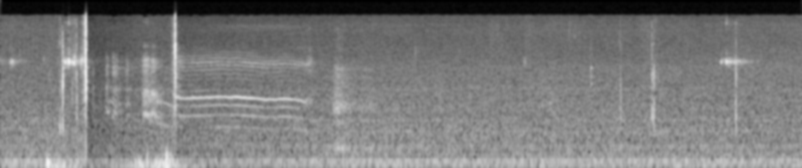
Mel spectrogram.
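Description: A Siamese cat gives a single clear, high meow that holds steady, then fades slightly.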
